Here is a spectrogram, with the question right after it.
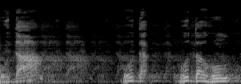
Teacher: ہدا کھڑا زبر قائم مقام الف مدہ کے، اس کو ایک الف کے برابر کھینچ کے پڑھیں گے۔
